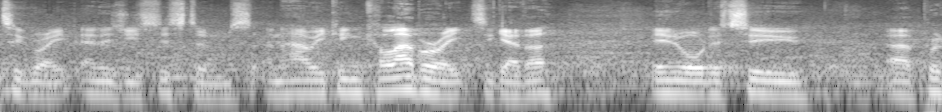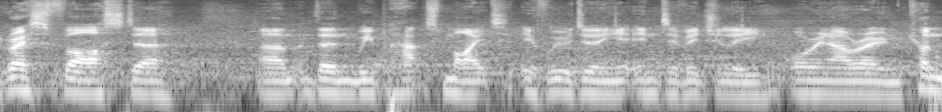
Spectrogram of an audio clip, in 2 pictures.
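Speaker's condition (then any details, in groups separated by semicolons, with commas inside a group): No condition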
